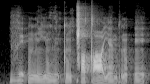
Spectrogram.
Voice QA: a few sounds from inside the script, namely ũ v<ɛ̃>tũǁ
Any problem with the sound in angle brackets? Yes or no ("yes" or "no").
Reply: yes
